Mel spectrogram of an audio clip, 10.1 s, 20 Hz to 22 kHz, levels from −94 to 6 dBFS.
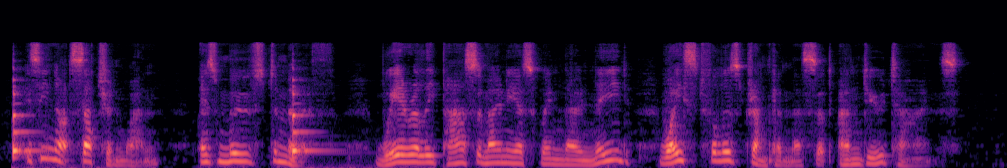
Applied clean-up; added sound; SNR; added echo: none; Bowed string instrument; 1 dB; none.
